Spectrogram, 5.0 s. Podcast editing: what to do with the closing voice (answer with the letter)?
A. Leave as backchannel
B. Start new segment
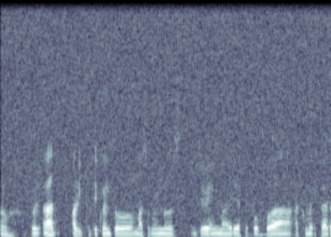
A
